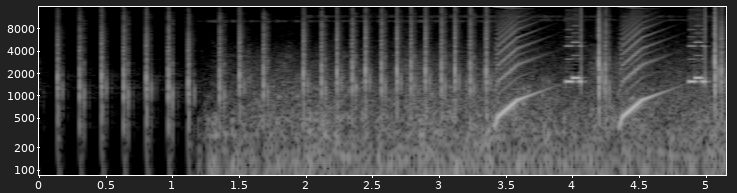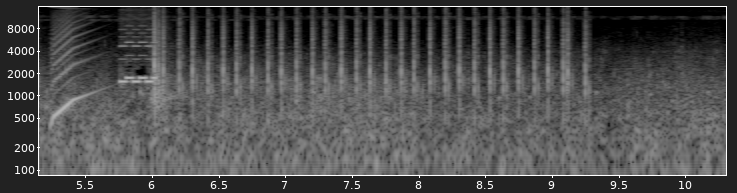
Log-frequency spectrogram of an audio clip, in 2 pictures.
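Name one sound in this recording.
Quick game footsteps patter as a character runs.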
